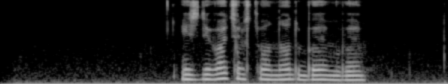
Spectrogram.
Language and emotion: Russian, neutral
